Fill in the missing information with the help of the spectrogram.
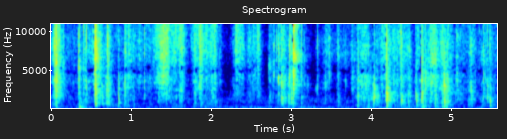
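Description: Paper banknotes rustling and flicking in a run of short, irregular rustles as a stack of cash is handled and slid into a clear plastic pocket of a cash-envelope binder.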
